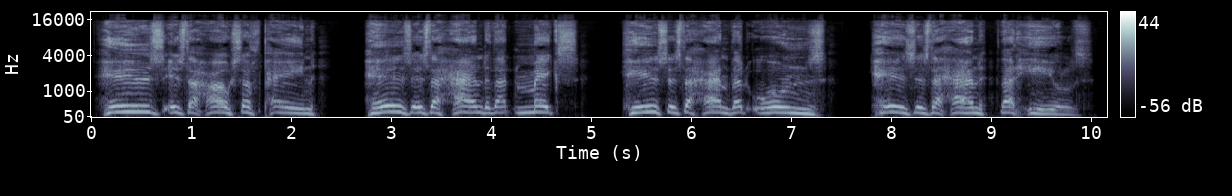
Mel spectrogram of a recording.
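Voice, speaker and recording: A man voicing a hunched male beast-man with a thick voice and a whistling overtone, intoning slowly in a sing-song. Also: high-pitched, sing-song, no echo, clean studio sound, pitched above the performer's own voice, full character voice. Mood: chanting.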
